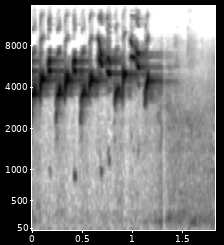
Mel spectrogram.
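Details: Goldfinch song phrase: a fast, liquid run of high twittering notes, about a dozen quick tinkling elements in just over a second, ending abruptly in silence.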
